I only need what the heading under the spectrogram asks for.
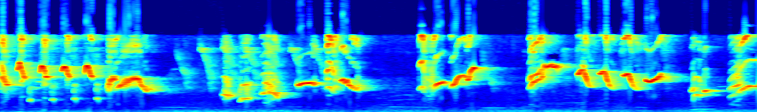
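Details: Oriental magpie-robin singing dense filler-rich song: repeated bursts of scratchy, jumpy whistles and squawks, each lasting about a second, with short gaps between.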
